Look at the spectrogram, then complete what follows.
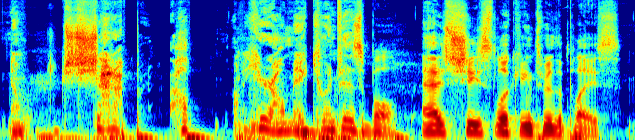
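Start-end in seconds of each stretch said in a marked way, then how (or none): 0.1-3.0 hushed, hurried stage whisper; acted whispers. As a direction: hiss it secretly so nobody nearby hears. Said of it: "whispers where they're like".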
